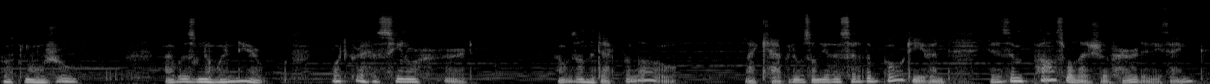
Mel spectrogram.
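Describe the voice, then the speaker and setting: A man voicing a sly, excitable young French lady's maid in an audiobook, with a French accent and an emphatic, pleading manner. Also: medium pitch, moderate pace, vocal fry, muffled recording, faint music behind, pitched above the performer's own voice. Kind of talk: audiobook character voice.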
